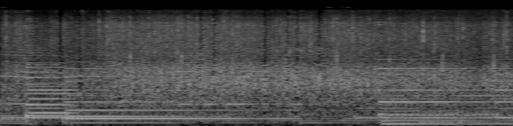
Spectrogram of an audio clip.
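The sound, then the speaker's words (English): A church audience claps steadily in a dense, continuous patter, mixed with sustained keyboard or organ chords that shift pitch partway through, with no voices rising above it. “You don't want to clap?”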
